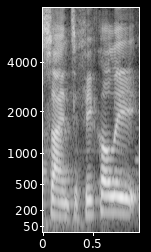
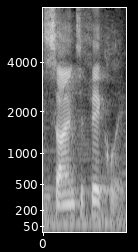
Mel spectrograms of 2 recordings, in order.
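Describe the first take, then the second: First: The ending is said as two syllables, ca-lly. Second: The ending is said as one syllable, cly. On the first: The speaker calls it wrong. "Not scientifically" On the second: The speaker calls it right. "you say scientifically"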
